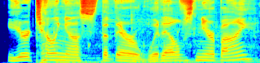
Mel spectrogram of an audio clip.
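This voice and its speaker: A man's voice: a little high, normal speed, close to an everyday voice. A man playing a skeptical, insistent clansman in an audio drama, speaking emphatically. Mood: insistent disbelief.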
